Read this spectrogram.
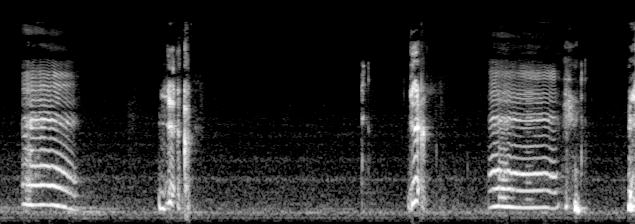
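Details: Grandmother's hiccups making a baby laugh; several short, sharp throat catches from the adult between bursts of infant laughter and babble; hiccups.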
